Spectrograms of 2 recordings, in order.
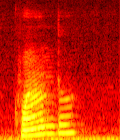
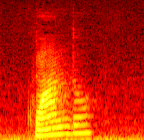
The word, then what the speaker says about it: quando: Before other vowels such as A or O, it sounds like KW, okay? Quando, quota. Quando, quota, okay?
